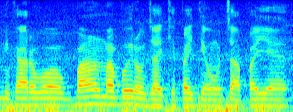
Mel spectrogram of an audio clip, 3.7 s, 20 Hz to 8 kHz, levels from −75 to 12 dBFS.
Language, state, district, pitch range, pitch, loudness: Kokborok, Tripura, West Tripura, 130-145 Hz, 135 Hz, -17 LUFS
